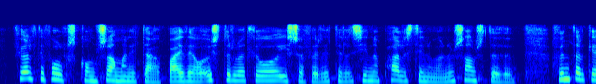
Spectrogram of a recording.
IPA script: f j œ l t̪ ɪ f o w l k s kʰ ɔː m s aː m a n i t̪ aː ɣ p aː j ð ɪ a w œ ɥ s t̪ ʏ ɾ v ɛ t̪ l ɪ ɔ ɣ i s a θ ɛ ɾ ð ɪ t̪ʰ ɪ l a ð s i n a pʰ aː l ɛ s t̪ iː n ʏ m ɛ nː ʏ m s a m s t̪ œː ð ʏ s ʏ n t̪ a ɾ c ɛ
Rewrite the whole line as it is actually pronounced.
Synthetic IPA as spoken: f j œ l t̪ ɪ f o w l k s kʰ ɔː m s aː m a n i t̪ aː ɣ p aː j ð ɪ a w œ ɥ s t̪ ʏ ɾ v ɛ t̪ l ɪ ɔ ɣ i s a f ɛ ɾ ð ɪ t̪ʰ ɪ l a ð s iː n a pʰ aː l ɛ s t̪ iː n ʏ m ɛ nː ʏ m s a m s t̪ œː ð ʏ f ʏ n t̪ a ɾ c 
